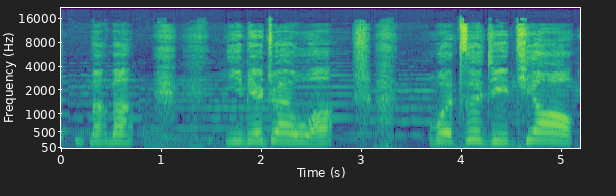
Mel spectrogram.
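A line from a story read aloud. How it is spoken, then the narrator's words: Child crying, comforting. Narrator (Chinese): 孩子…哭声安慰妈妈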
